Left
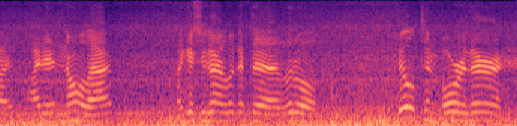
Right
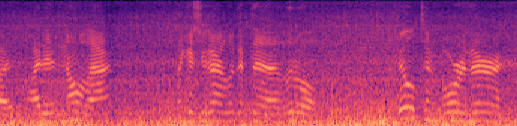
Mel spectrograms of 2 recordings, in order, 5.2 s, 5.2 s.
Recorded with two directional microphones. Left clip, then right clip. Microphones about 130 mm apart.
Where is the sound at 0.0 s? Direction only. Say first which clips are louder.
Even; 25° right (ahead or behind).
